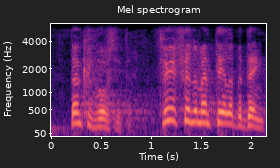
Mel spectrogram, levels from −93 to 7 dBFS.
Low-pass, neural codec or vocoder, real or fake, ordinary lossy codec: 5.4 kHz; none; real; Opus, 24 kbps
